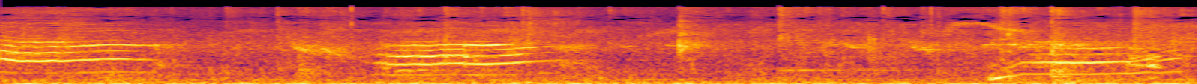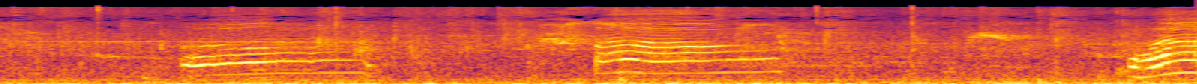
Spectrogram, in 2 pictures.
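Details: Domestic cat meowing repeatedly, about six short, tonal calls that rise then drop, coming every second or so at uneven intervals, with light background rustling and a low room hum.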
